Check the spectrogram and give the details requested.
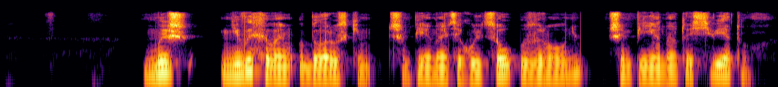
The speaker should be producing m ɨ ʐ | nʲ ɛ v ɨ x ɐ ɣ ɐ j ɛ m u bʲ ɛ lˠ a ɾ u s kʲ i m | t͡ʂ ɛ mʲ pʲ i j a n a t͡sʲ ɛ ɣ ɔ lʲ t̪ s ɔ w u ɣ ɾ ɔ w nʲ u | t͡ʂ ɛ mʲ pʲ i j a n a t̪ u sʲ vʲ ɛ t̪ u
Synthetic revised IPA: m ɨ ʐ | nʲ ɛ v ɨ x ɐ v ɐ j ɛ m u bʲ ɛ lˠ a ɾ u s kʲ i m | t͡ʂ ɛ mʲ pʲ i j a n a t͡sʲ ɛ ɣ u lʲ t̪ s ɔ w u z ɾ ɔ w nʲ u | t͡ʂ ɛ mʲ pʲ i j a n a t̪ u sʲ vʲ ɛ t̪ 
